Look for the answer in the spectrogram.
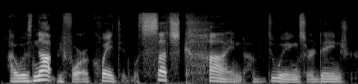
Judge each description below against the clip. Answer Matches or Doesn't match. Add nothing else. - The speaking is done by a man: Matches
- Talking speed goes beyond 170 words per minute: Matches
